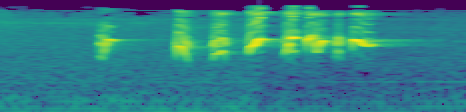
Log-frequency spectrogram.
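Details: Close, loud Red-whiskered bulbul song: an opening whistled note, then a rapid string of sharp, cheery syllables that rise and fall, ending in a drawn-out whistle, about one and a half seconds long over faint background hum.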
